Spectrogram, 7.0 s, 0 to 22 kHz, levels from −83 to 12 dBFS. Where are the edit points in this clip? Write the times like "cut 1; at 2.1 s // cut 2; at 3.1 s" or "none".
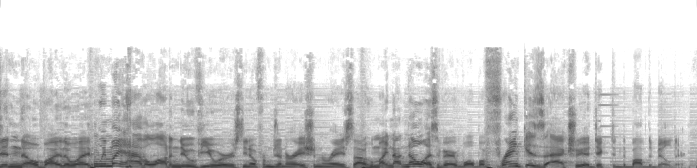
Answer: cut 1; at 0.9 s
